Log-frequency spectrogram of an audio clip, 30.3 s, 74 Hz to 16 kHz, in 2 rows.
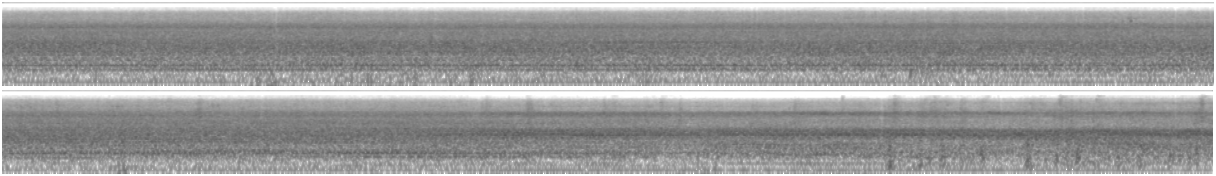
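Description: RENFE class 354 diesel locomotive hauling a Talgo Pendular train as it approaches and passes close by: a steady rumble and hiss that grows fuller in the last third, with faint clicks of the wheels near the end.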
